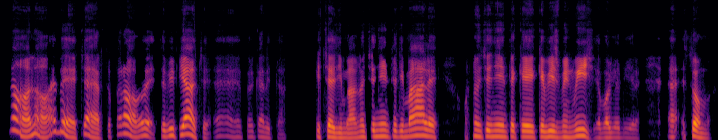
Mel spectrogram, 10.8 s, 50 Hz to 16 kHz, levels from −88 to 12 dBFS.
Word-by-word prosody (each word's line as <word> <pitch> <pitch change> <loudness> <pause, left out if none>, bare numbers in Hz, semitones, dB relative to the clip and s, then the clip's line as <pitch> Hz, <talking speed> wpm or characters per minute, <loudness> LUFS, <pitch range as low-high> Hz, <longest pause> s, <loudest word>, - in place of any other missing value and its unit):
No, 285 - +1
no, 210 +5 -2
e 280 - -3
beh 260 - 0
certo. 150 - -3
Però, 215 -7 -1
vabbè, 170 +3 -3
se 155 - -7
vi 180 +2 -1
piace, 195 - +2
eh, 145 -2 -21
per 145 0 -21
carità, 120 -7 -17 0.4
che - - -9
c'è 140 -3 +3
di 125 0 -3
mal 120 0 -2
non 145 - -3
c'è 155 +3 -5
niente 155 -1 -2
di 150 - -4
male 160 -2 +2 0.3
o - - -26
non 160 -2 -1
c'è 155 +1 0
niente 150 -1 0
che 145 -2 +4
che 145 -1 +2
vi 145 +1 +3
sminuisce 135 - +1
voglio 125 +1 -6
dire. 120 -3 -20 0.4
Eh, - - -9
insomma. 115 -4 +2
145 Hz, 190 wpm, -24 LUFS, 125-165 Hz, 0.4 s, che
